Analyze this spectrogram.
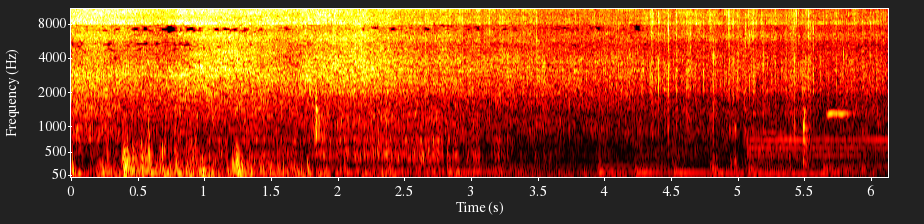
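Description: Marinated horumon (offal) sizzling loudly as it lands in a hot frying pan on a portable gas cartridge stove. The sizzle slowly dies down as the pan cools under the fresh meat.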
